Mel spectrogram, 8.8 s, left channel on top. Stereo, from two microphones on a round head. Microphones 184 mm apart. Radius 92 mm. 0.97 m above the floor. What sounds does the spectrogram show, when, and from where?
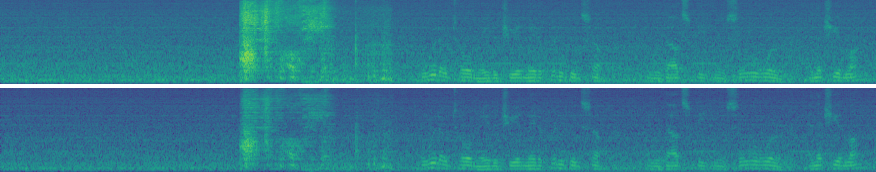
2.4 s breathing: 65° left (ahead or behind), 0.6 m
4.2 s a man speaking: centre (ahead or behind), 0.7 m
